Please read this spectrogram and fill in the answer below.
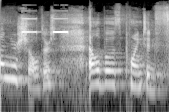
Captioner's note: timer beeps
